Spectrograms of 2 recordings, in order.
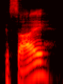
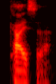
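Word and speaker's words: Kai'Sa: So Kasai? No, how do I pronounce it? Kaisa.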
